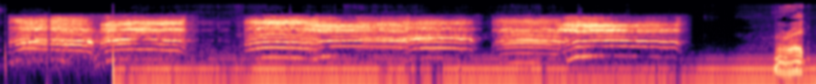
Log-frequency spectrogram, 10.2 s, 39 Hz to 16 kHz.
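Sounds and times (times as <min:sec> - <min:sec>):
goats bleating: 0:00.0 - 0:08.6
low steady hum: 0:01.4 - 0:10.1.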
